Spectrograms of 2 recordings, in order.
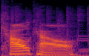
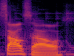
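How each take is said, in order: First: The name sounds like the English word cow. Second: The name is said with Chinese sounds. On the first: The speaker calls it wrong. "I was one of those people that was like" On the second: The speaker calls it right. "It's like Cao Cao. It's like it's not how you would like expect it to be pronounced"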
